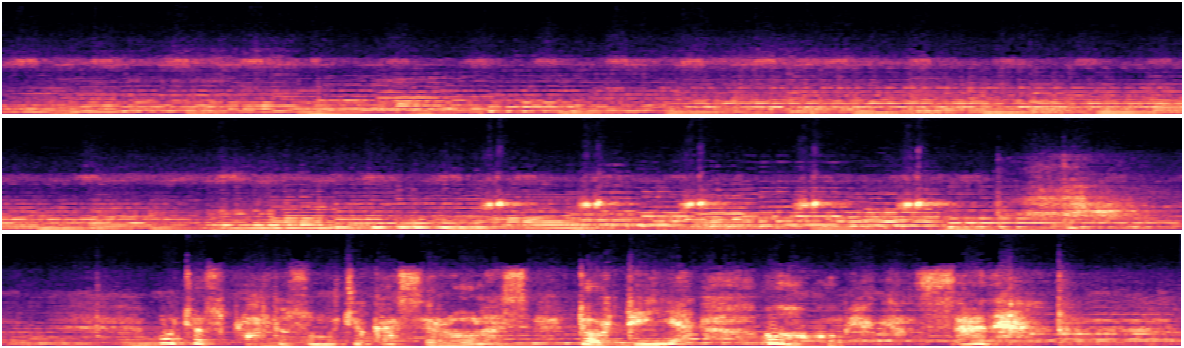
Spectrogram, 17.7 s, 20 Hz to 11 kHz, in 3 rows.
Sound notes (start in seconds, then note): 0.1 evocative music; 7.6 frog croaking; 12.4 elena complains in spanish of having a lot of work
